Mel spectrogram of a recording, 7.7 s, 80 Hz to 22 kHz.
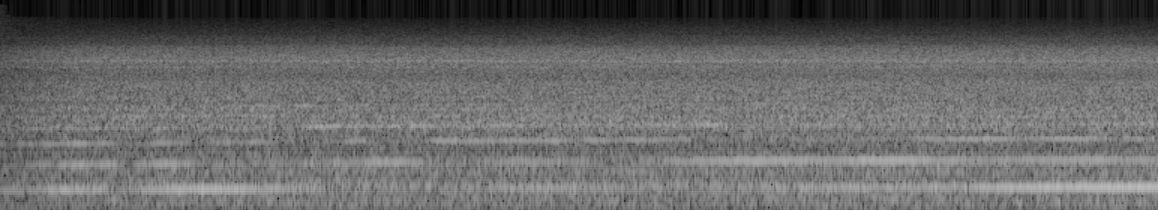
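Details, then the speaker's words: Ninja Foodi OL701 lid on air fry at 390°F for 20 minutes: a constant, hairdryer-like high whooshing hiss with steady whistling tones, louder and different from the older models, with no rattle or scraping; the fan is normal, just loud. "It sounds to me like a hairdryer, and it's constant."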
